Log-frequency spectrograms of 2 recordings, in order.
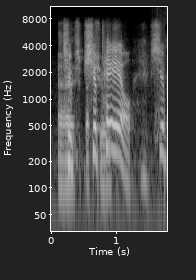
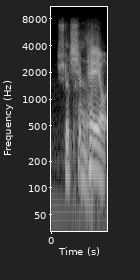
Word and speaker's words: Chappelle: seen the dave chappelle chapelle at least get his name right chapel chappelle is how he himself pronounces it i'm just saying i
